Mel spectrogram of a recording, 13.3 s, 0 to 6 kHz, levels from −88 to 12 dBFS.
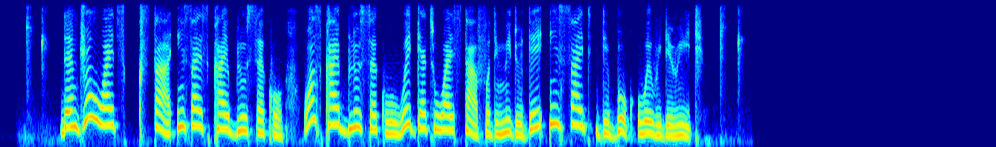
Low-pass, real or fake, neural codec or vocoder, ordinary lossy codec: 5.4 kHz; fake; codec, 16 kHz, 4 kbps, FunCodec, trained on LibriTTS, 50 frames a second; Opus, 32 kbps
